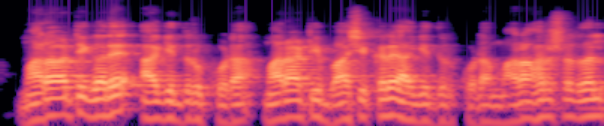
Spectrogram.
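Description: A man speaks at a medium pitch. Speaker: political commentator. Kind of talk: video monologue. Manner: halting, in short phrases.

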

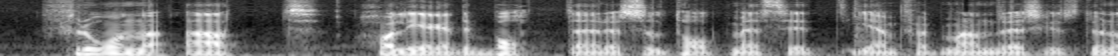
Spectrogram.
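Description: A man's fairly low voice at a moderate pace. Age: 40s. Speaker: party official and local politician; local politician. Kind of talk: casual chat. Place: studio. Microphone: studio mic.

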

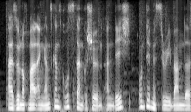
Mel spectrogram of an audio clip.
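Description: A man talks with ordinary pitch variation. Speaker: YouTube narrator. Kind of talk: casual chat; scripted narration. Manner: halting.

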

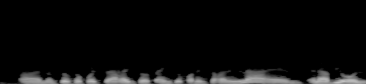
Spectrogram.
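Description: The speaker is a man with a fairly high pitch. He talks at a fairly quick pace. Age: 20s. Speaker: motovlogger. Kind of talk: casual vlog narration. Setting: riding a motorcycle outdoors. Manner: loud; talkative. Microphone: phone mic.

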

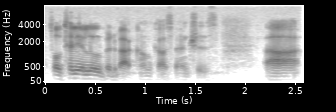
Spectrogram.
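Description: A man speaks with a London accent. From England, London. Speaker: venture capitalist. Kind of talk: conference talk. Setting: stage with audience. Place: hall. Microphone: lapel.

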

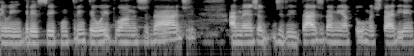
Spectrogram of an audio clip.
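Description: A woman speaks at a very slow pace with a very deep, low pitch, ordinary pitch variation and big swings in loudness. The sound is dry with no echo, over a quiet background. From Brazil, Rio de Janeiro. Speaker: diplomat; guest. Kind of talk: interview. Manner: halting. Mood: reflective, personal. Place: home room. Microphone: earbuds.

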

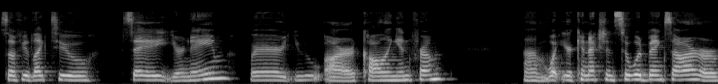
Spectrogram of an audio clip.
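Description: A woman speaks at a fairly slow pace against a quiet background. Her intonation is fairly even. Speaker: meeting host. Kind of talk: meeting moderation. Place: home room. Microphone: video call.

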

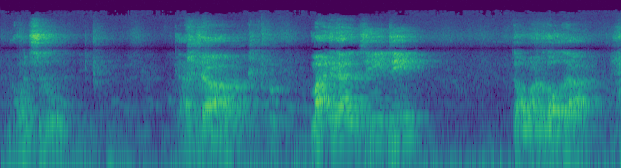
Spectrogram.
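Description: Strong room echo and light background noise surround a man at a fairly high pitch. He talks at a moderate pace with lively intonation. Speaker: stand-up comedian. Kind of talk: stand-up. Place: stage. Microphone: handheld.

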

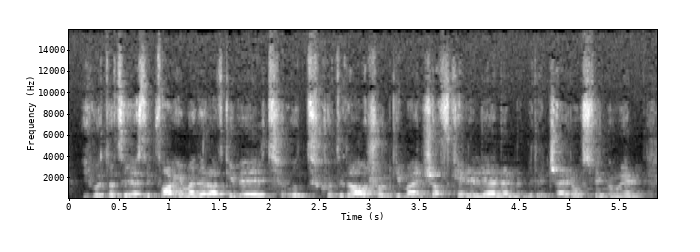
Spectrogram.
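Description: A man with a dark, mellow tone and a medium pitch talks at a fairly quick pace with ordinary pitch variation, and some room echo is audible.

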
